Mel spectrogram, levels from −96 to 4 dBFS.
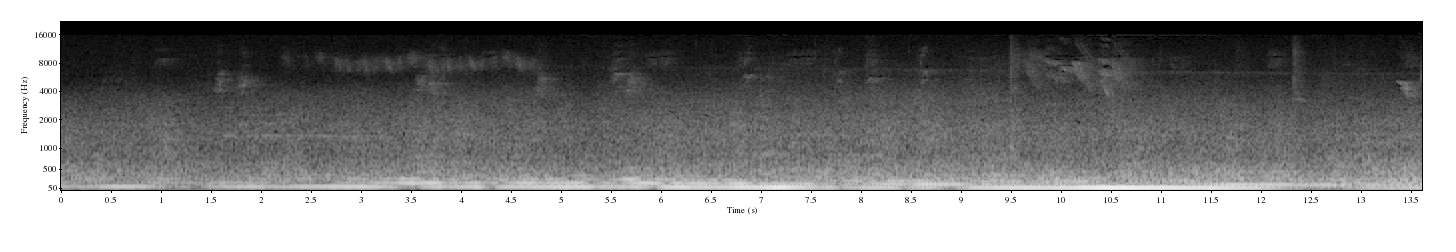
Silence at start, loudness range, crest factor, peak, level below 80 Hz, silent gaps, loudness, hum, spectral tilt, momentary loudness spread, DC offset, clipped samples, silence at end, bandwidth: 0 s; 10 LU; 14 dB; 0 dBFS; -16 dBFS; none; -17 LUFS; none; -9.5 dB/octave; 15 LU; under 0.1%; under 0.1%; 0 s; 4.3 kHz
